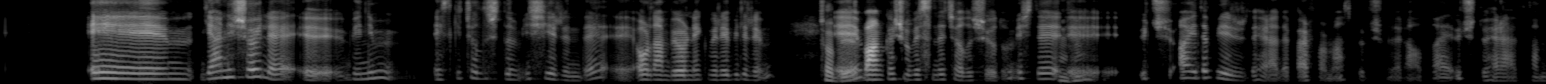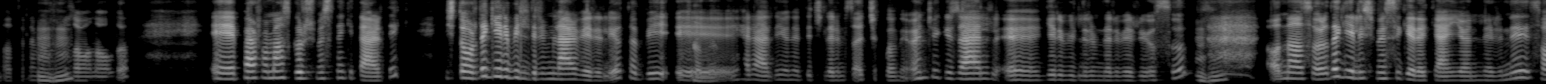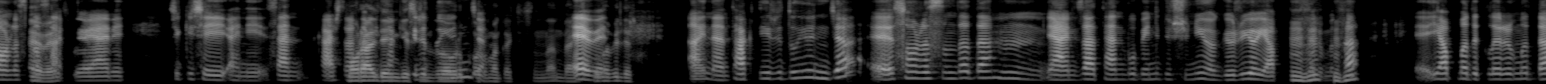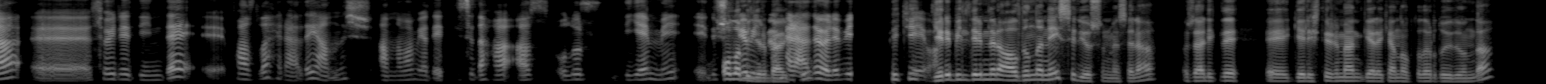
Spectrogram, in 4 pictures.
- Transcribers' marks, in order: other background noise; tapping
- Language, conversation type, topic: Turkish, podcast, Yapıcı geri bildirimi nasıl verirsin?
